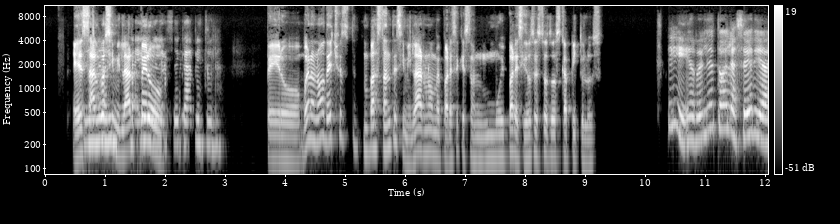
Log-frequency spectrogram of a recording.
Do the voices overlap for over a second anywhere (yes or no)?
yes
